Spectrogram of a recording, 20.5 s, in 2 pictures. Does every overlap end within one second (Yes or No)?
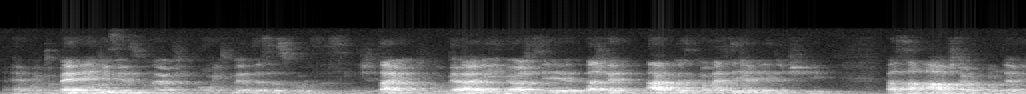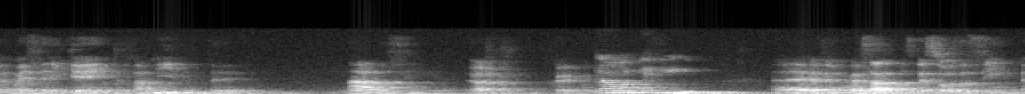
Yes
